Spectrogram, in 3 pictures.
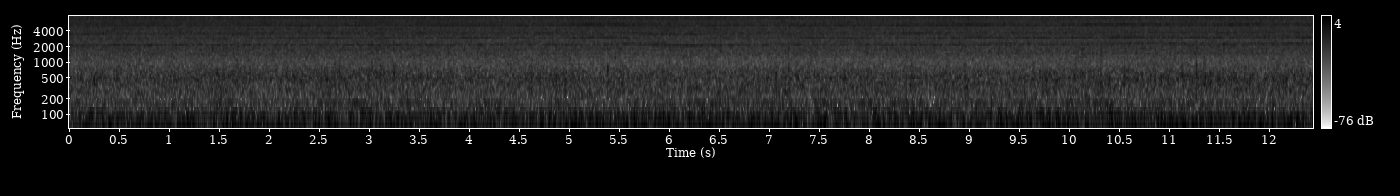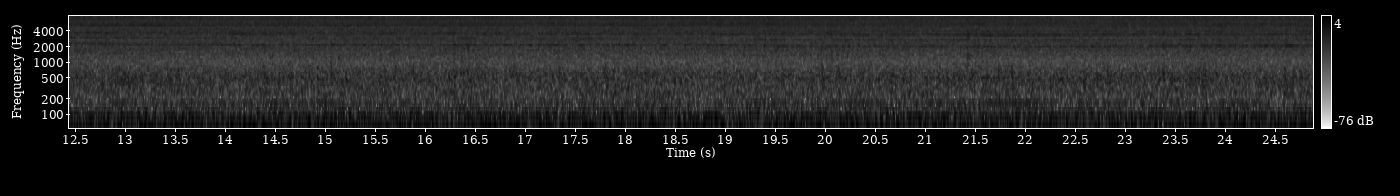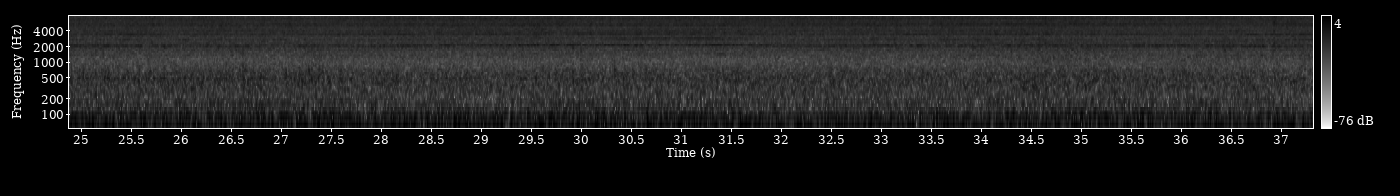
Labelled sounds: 4.9	6.5	vessel noise, 2.1 to 6.1 kHz
10.4	11.1	vessel noise, 2.2 to 3.9 kHz
12.0	12.5	vessel noise, 2.2 to 3.8 kHz
21.3	22.5	vessel noise, 2.0 to 4.1 kHz

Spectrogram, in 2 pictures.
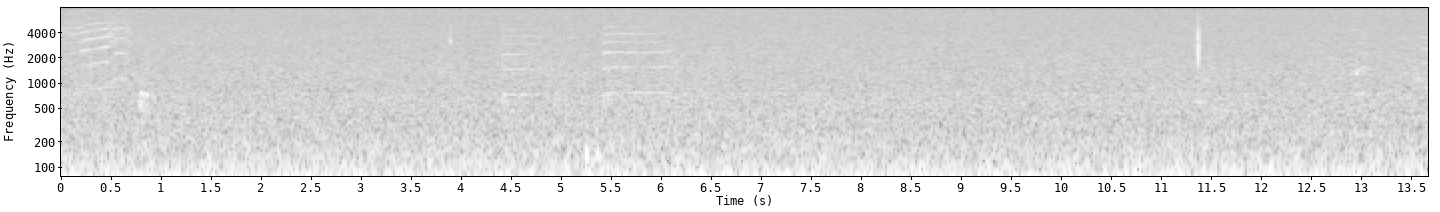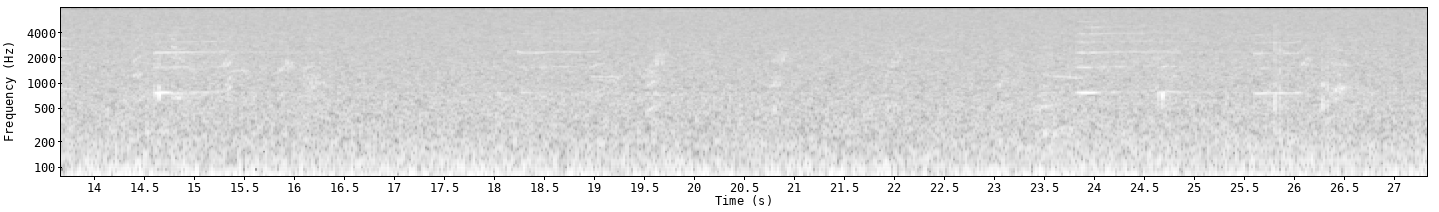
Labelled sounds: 0.2	0.6	killer whale, northern resident, 1.6 to 4.6 kHz
4.4	4.8	killer whale, northern resident, 1.4 to 3.7 kHz
5.4	6.1	killer whale, northern resident, 2.2 to 4.1 kHz
14.6	15.1	killer whale, northern resident, 2.2 to 2.4 kHz
18.2	19.3	killer whale, northern resident, 0.99 to 2.5 kHz
23.6	24.5	killer whale, northern resident, 1.1 to 5.5 kHz

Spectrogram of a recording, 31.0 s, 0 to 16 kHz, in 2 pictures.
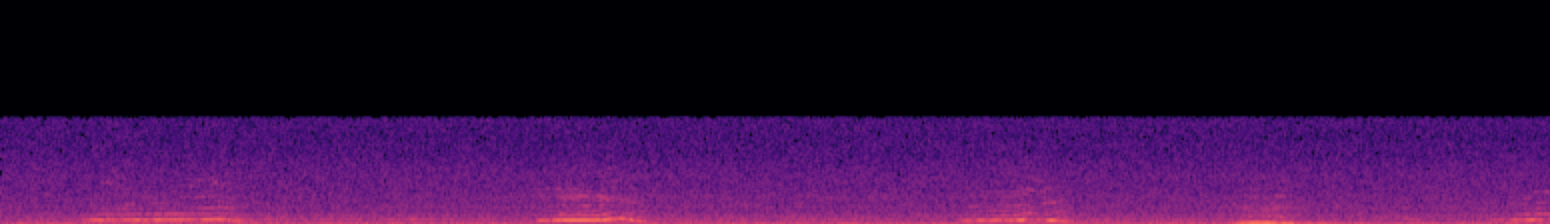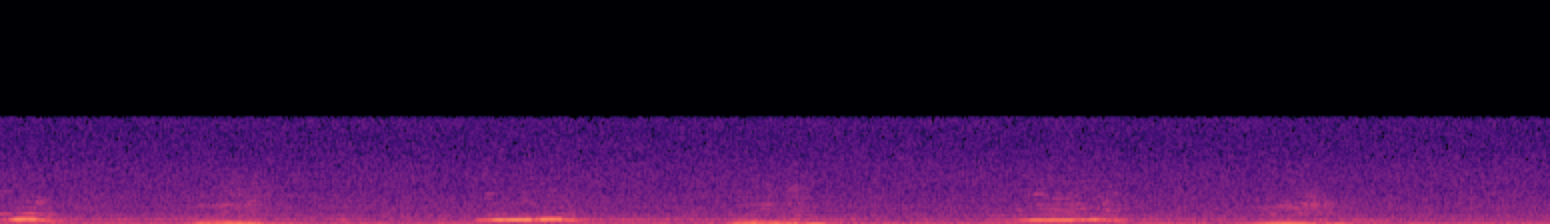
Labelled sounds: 2.0	2.3	humpback whale, 1.2 to 1.3 kHz
5.4	6.0	humpback whale, 0.96 to 2.6 kHz
10.1	10.4	humpback whale, 1.3 to 2.6 kHz
15.3	15.6	humpback whale, 0.80 to 0.83 kHz
17.6	17.9	humpback whale, 1.4 to 1.5 kHz
23.0	23.3	humpback whale, 1.4 to 1.5 kHz
28.2	28.7	humpback whale, 1.2 to 1.6 kHz

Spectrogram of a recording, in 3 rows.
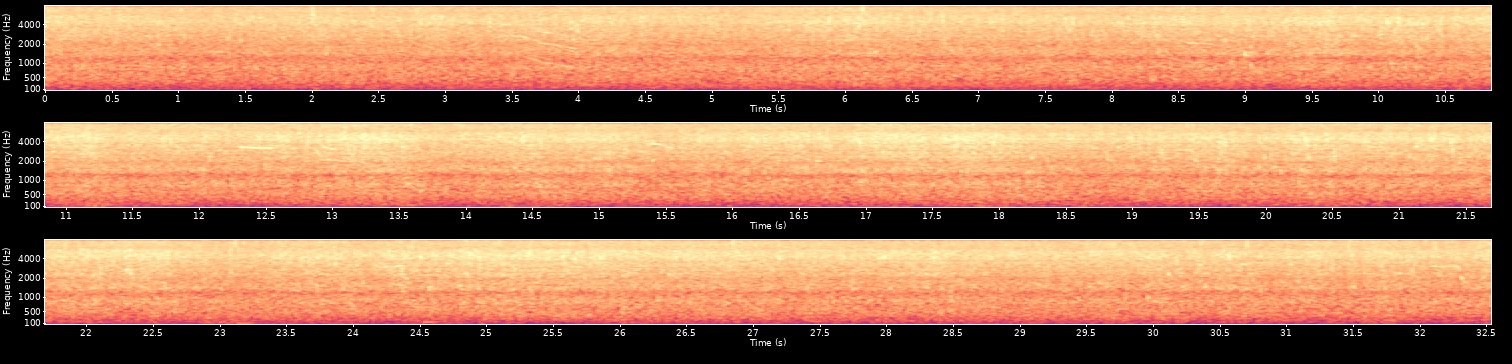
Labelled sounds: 3.4	4.0	killer whale, northern resident, G clan, GG subclan, 1.7 to 2.7 kHz
12.3	12.6	killer whale, northern resident, G clan, GG subclan, 3.1 to 3.4 kHz
32.1	32.3	killer whale, northern resident, G clan, GG subclan, 2.8 to 3.1 kHz

